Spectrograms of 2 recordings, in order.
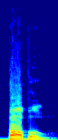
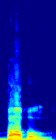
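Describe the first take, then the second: The two takes are said the same way.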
